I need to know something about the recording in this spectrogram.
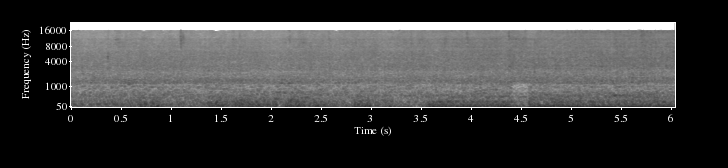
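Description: A car engine runs nearby as the car rolls slowly forward.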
